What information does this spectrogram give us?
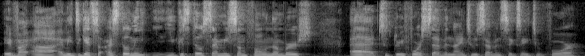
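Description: Higher-voiced man hosting a prank call show. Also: moderate pace. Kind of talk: casual live prank-calling chat.

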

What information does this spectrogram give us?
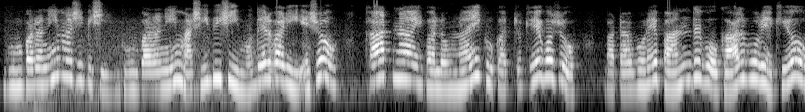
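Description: Woman, high voice, sing-song nursery rhyme recitation, short phrases, slightly muffled lo-fi recording. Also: measured pace, fairly bright tone.

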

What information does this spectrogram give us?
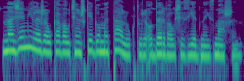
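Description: A woman narrating a scripted bedtime story for children in an expressive, suspenseful way. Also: a little high, normal speed, no room sound, studio quality.

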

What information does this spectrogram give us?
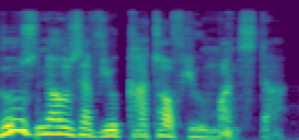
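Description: A man voicing a furious barber's wife who screams insults at her husband, raising his voice high and loud. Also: very animated, moderate pace, husky, dry recording, studio quality. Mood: furious scolding. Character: shrill scolding middle-aged barber's wife.

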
